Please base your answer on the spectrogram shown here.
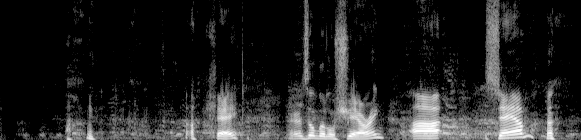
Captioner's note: chuckling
